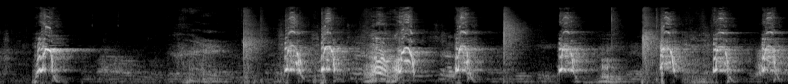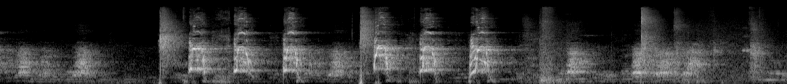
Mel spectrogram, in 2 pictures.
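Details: Pit bull attacking an intruder, barking fiercely in dense clusters of harsh, sharp barks with a few brief gaps, some barks slightly higher and yelping.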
